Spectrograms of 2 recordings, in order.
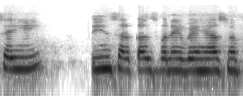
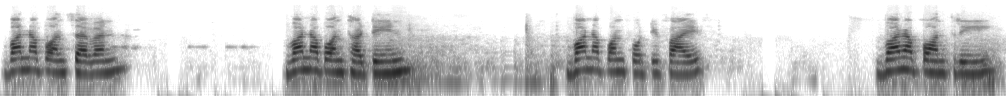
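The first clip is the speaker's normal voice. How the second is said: slow, with long pauses between items; slow dictation; much slower than usual. Shown as a demonstration. Teacher repeats unit fractions for students, speaking slowly. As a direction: dictate each fraction slowly, leaving time to write. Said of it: "मैं slow बोल रही हूँ थोड़ा".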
